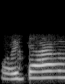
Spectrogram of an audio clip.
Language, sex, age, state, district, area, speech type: Bengali, female, 30-45, West Bengal, Uttar Dinajpur, urban, conversation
